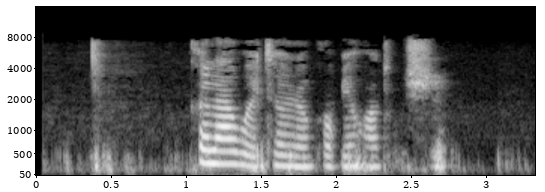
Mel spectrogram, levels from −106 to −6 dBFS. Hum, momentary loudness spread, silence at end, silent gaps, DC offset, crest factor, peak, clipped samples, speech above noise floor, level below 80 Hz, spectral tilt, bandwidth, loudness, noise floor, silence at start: none; 17 LU; 0.6 s; none; under 0.1%; 20 dB; -2 dBFS; under 0.1%; 31 dB; -58 dBFS; -4 dB/octave; 8 kHz; -20 LUFS; -49 dBFS; 0.35 s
